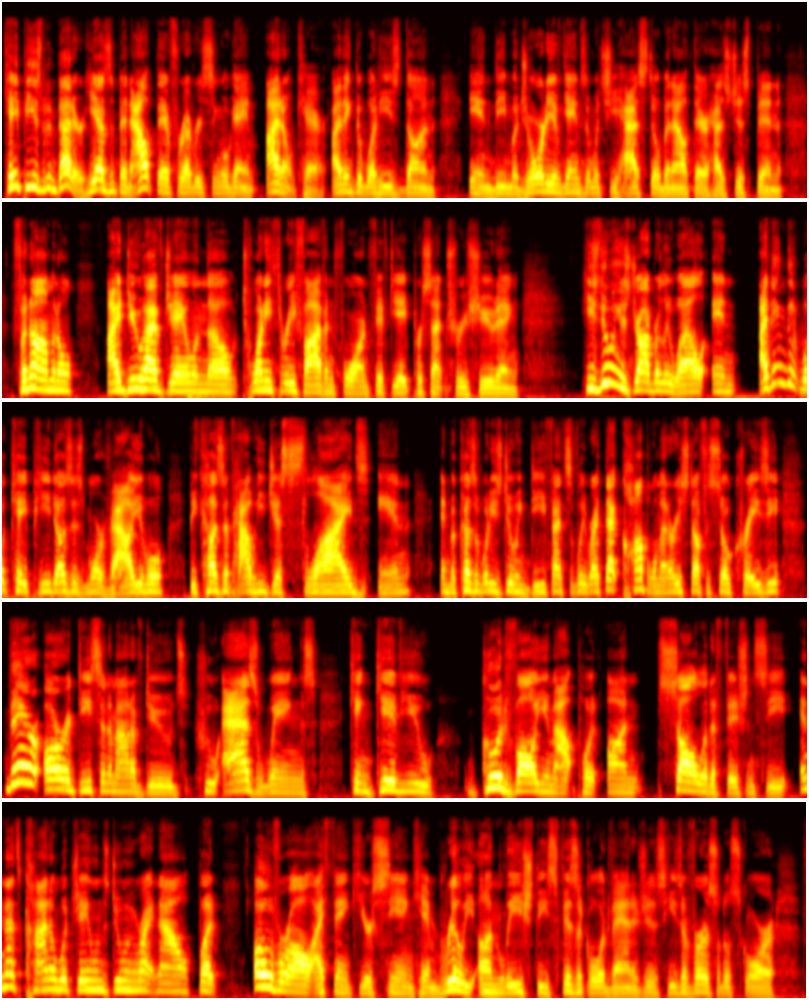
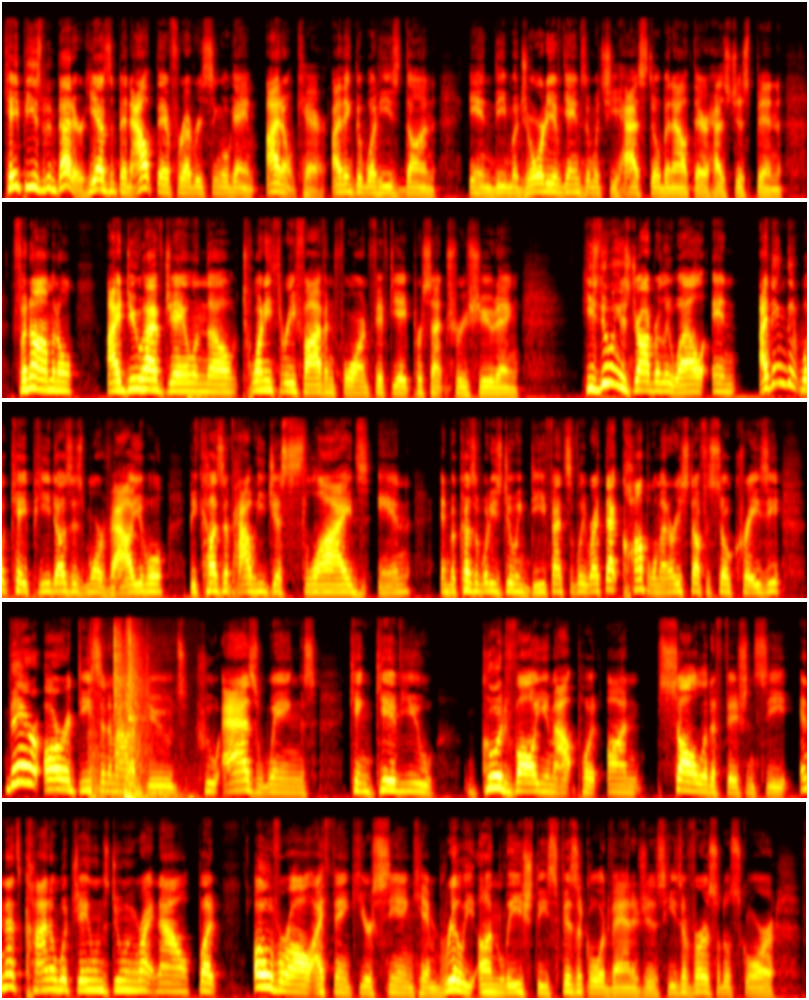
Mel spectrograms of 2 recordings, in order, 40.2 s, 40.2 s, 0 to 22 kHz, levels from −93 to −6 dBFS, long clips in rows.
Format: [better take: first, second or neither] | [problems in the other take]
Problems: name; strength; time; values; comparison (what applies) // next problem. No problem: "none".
first | door banging; noticeable; at 25 s; peak 1 dB below the speech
